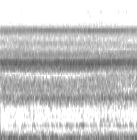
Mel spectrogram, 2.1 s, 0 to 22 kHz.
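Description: Edsyn 1072 hot air station blowing air through a Quadra Flow nozzle: a steady, even hiss with a low rumble underneath.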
